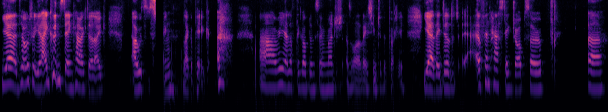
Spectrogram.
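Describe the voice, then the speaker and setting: Telling stories in a loose, rambling way, this young woman vlogger giggles frequently and leans on plenty of fillers. She speaks at a normal speed in a lowish, steady voice with vocal fry.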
